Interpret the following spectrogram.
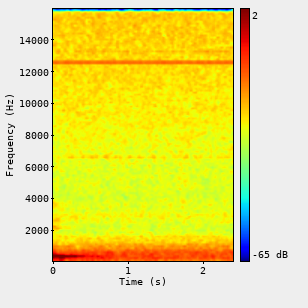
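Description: Steady low background hiss of room tone between a man's spoken phrases. The tail of his last word fades out right at the start.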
